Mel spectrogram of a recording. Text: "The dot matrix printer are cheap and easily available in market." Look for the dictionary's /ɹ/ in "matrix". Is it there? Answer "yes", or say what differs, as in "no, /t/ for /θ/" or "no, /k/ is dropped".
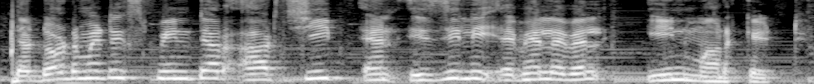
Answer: no, /ɹ/ is dropped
